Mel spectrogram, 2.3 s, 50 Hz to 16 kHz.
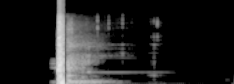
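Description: A single 12-bore shotgun shot from a side-by-side hammer gun: one very loud, sharp report about half a second in, dying away over about half a second, with a faint ringing tone trailing after it.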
